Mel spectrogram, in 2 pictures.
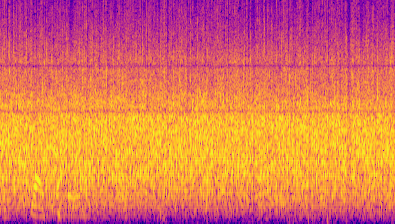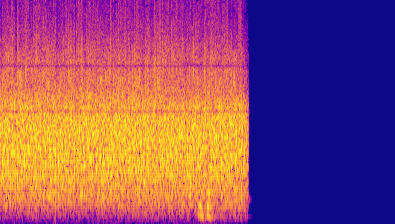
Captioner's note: applause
